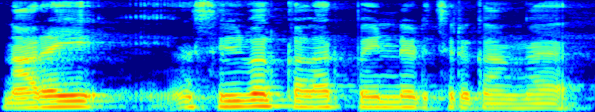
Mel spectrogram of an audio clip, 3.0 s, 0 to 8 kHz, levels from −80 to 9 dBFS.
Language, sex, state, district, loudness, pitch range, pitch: Tamil, male, Tamil Nadu, Kanyakumari, -17 LUFS, 125-150 Hz, 140 Hz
